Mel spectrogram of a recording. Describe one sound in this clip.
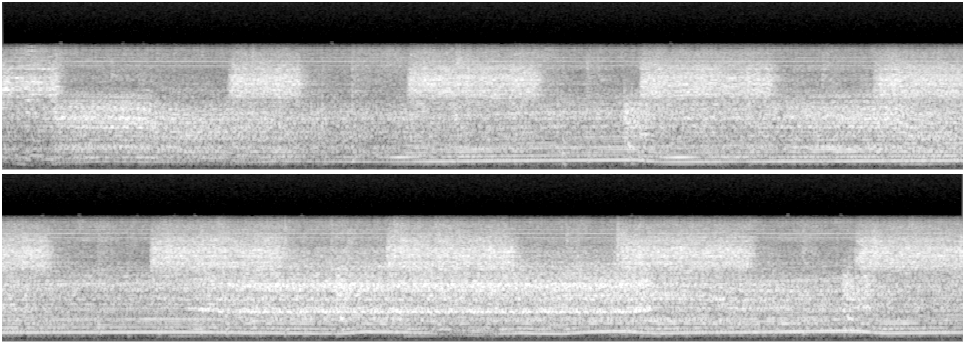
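A racing car engine roars steadily at high revs, its pitch dipping briefly at gear changes.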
